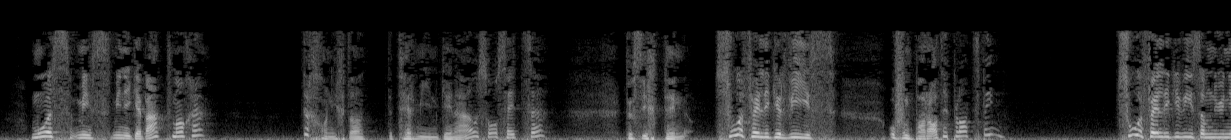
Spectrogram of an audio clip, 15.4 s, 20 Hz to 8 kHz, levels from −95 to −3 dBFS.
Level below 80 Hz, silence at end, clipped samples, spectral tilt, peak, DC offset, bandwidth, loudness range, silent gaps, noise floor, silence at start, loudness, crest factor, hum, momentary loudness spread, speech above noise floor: -52 dBFS; 0 s; under 0.1%; -7.5 dB/octave; -14 dBFS; under 0.1%; 6.6 kHz; 5 LU; none; -60 dBFS; 0.2 s; -34 LUFS; 20 dB; none; 15 LU; 28 dB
